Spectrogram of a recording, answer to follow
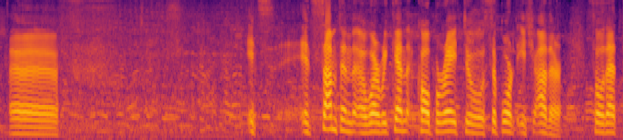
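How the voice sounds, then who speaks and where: A man's voice: a little high, a bit bright. A man from the former Soviet Union with an Eastern European accent, explaining his views hesitantly in a street interview. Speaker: rally participant giving an opinion. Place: outdoors at a city rally in Canada.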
